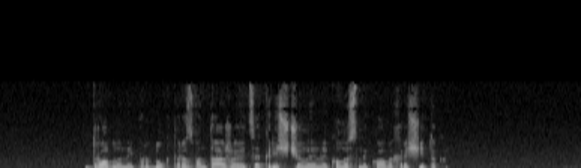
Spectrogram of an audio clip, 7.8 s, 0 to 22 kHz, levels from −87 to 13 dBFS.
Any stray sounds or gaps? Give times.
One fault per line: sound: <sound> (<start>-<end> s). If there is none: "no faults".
no faults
